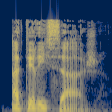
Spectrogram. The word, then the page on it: atterrissage: francais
